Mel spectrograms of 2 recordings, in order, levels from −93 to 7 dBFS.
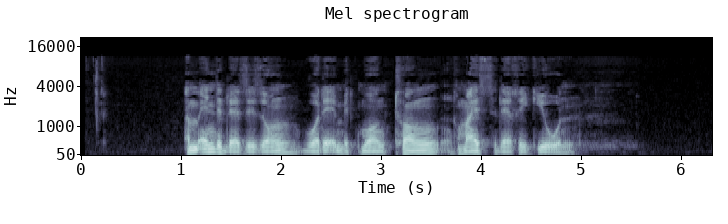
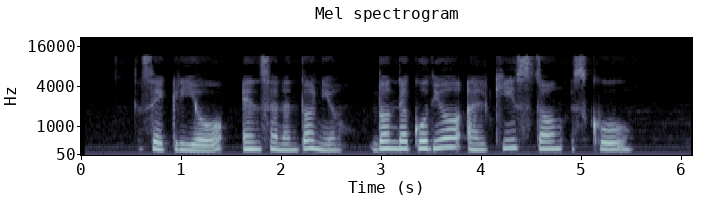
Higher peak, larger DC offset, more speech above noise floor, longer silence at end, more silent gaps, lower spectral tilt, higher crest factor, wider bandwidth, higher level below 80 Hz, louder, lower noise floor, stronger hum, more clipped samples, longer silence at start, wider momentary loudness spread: first, 0 dBFS vs -8 dBFS; neither; first, 57 dB vs 38 dB; first, 1.4 s vs 0.6 s; neither; first, -8 dB/octave vs -6 dB/octave; about the same, 18 dB vs 18 dB; about the same, 11.5 kHz vs 11.5 kHz; first, -36 dBFS vs -60 dBFS; first, -16 LUFS vs -25 LUFS; first, -72 dBFS vs -62 dBFS; neither; neither; first, 1.05 s vs 0.6 s; second, 8 LU vs 11 LU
